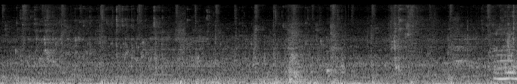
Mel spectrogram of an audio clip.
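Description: Water poured onto flax seeds in a bowl for raw flax crackers, a continuous, moderately loud filling sound with faint splashes throughout, no talk.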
